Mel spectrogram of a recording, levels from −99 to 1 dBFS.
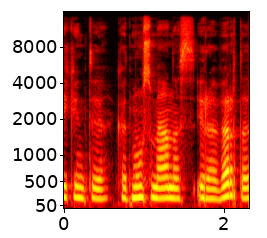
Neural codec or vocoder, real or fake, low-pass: none; real; 14.4 kHz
